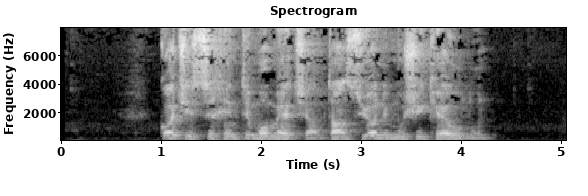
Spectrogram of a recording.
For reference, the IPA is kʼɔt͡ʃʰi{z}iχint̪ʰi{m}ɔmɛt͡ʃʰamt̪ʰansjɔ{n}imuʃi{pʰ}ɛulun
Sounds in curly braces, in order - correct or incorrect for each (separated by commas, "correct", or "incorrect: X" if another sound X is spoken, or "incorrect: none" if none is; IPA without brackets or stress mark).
incorrect: s, correct, correct, incorrect: kʰ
